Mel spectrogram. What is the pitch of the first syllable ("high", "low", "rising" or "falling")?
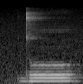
high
